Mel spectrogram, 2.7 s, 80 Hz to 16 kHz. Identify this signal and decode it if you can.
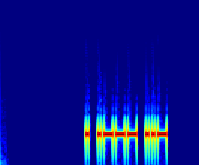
Morse code, heard as a keyed tone, about 30 wpm, 700 Hz. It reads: EJU
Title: USA Call Sign Postfixes - 3 Letters 30wpm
